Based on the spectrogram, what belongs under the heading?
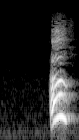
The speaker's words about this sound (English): This bark.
